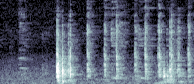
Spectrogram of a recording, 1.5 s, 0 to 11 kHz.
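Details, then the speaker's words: Mid-to-late-1800s drop dial case clock, believed made by Meyer, with wooden plates and a double fusee time-and-strike movement, crutch off: rapid, light clicks about eight a second with no even tick-tock. The escapement is running too fast without the crutch. "crutch assembly is ticking way too fast like that"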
